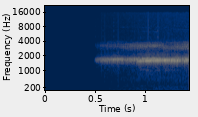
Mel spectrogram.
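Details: Natterjack toads in a ditch, recorded 1 May 2024: a loud, sustained rattling trill on one even pitch, starting abruptly and holding about a second without a break, nothing else heard.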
